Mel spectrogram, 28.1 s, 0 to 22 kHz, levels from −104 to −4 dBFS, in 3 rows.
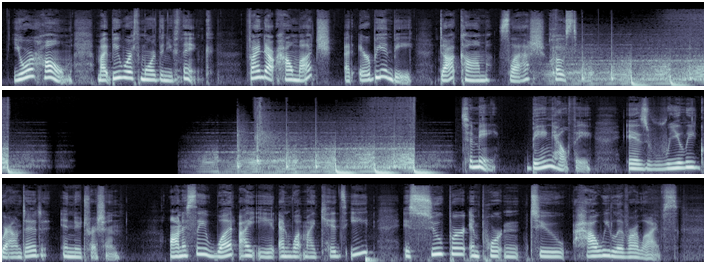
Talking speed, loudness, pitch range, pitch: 95 wpm, -23 LUFS, 185-255 Hz, 205 Hz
